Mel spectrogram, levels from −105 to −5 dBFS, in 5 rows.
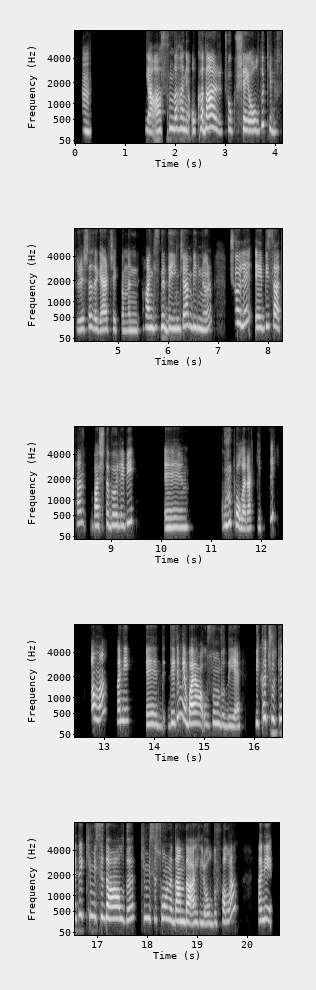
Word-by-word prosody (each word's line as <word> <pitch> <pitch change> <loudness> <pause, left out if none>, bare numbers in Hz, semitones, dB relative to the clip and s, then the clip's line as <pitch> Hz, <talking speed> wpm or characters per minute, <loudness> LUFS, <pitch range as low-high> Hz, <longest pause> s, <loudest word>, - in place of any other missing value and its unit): Hı. 220 -3 -3 1.1
Ya, 210 -3 +4
aslında, 265 +4 -1
hani, 255 -5 -1
o 225 +1 -7
kadar 285 -5 +5
çok 240 +1 -11
şey 250 -3 +1
oldu 230 +10 -2
ki 265 - -7
bu 205 - -12
süreçte 225 +5 -6
de 230 - -1
gerçekten, 215 -1 0
hani, 200 +1 -6
hangisine 255 -1 0
değineceğim 245 +5 +1
bilmiyorum. 230 -4 -3 0.3
Şöyle, 355 0 -1
eee, 255 -1 +1
biz 285 0 -3
zaten 300 +3 +1
başta 250 +2 0
böyle 255 -1 -3
bir, 335 +3 +1 0.6
eee, 215 +1 -2 0.7
grup 270 +5 -3
olarak 200 -5 +2
gittik. 220 - -11 0.4
Ama, 360 -2 +4 0.3
hani, 315 +1 +1 0.3
eee, 235 -4 -1
d - - -18
dedim 270 - -2
ya 315 -7 +3
bayağı 255 -1 +7
uzundu 240 -2 -7
diye, 200 -1 -2 0.3
birkaç 380 +8 -2
ülkede 360 +4 -1
kimisi 360 -3 -4
dağıldı, 315 -1 +5
kimisi 320 -2 -6
sonradan 280 -5 +3
dâhil 230 -1 +6
oldu 220 +1 -6
falan, 250 +4 -1 0.5
hani 280 0 +3
255 Hz, 140 wpm, -24 LUFS, 225-300 Hz, 1.1 s, bayağı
